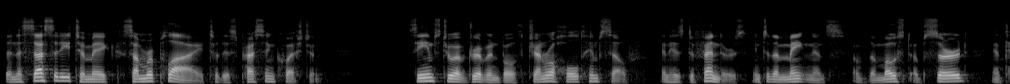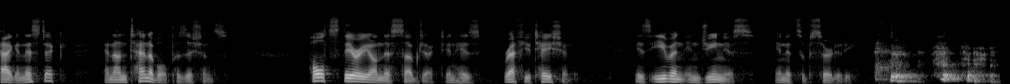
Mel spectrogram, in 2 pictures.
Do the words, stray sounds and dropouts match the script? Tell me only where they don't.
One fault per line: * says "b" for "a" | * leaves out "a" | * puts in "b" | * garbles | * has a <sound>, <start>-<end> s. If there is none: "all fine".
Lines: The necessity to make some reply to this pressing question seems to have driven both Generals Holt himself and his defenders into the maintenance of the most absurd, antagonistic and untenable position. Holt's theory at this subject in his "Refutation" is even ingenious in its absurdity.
* says "General" for "Generals"
* says "positions" for "position"
* says "on" for "at"
* has a laugh, 18.8-20.1 s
